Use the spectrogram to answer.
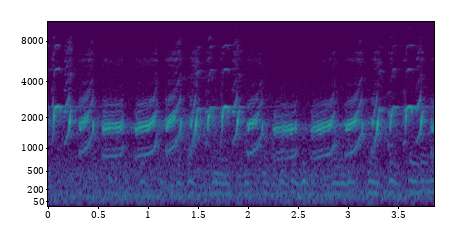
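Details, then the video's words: Continuous fast cackling of a Grey Butcherbird in the Australian bush, roughly three to four harsh, laughing notes per second repeated without a break. "Grey Butcherbird Calls & Song"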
